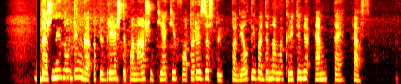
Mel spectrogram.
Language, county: Lithuanian, Alytus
